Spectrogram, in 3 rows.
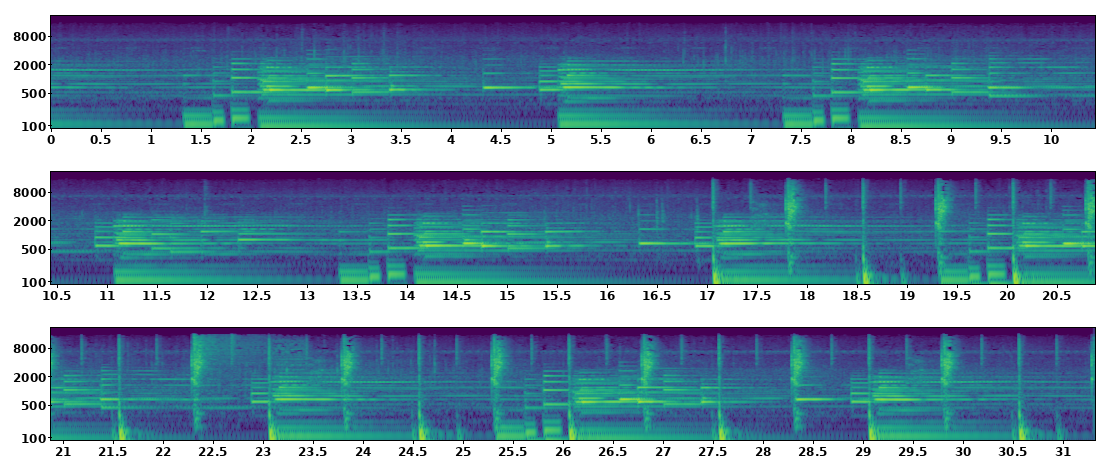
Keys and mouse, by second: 0.0-0.4 typing, 0.9 Tab, 1.0 middle click, 1.2 Tab, 1.7 Tab, 2.2 middle click, 2.8 Tab, 2.9 middle click, 3.1 middle click, 3.2 Tab, 3.4 middle click, 3.9 shift+middle click, 4.2-7.5 typing, 4.3 ctrl+z, 4.3 middle click, 4.4 middle click, 4.5 click, 5.1 click, 5.1 ctrl+z, 5.4 middle click, 5.6 shift+middle click, 5.9 shift+middle click, 6.1 click, 6.1 middle click, 6.7 click, 7.5 click, 7.5 shift+middle click, 9.2 click, 9.6 click, 10.0 click, 10.4-11.4 drag, 11.4 middle click, 11.8-15.8 typing, 12.4 ctrl+z, 13.4 ctrl+z, 13.7 shift+click, 13.9 shift+middle click, 14.2 click, 14.5 click, 14.7 shift+click, 15.0 middle click, 15.3 shift+click, 15.9 KP_Divide, 16.6 click, 16.8 shift+e, 16.9 f, 17.0 shift+click, 17.2 shift+middle click, 17.4 middle click, 17.7 middle click, 18.8 click, 19.4 click, 19.7 e, 20.0 click, 20.5 middle click, 20.9-31.1 typing, 21.0 click, 21.4 click, 21.5 click, 21.7 ctrl+z, 21.9 click, 22.2 middle click, 22.4 ctrl+z, 22.5 ctrl+z, 22.5 shift+click, 23.0 right click, 23.2 shift+click, 23.4 click, 23.7 shift+click, 23.8 shift+middle click, 24.5 click, 25.0 shift+click, 25.2 shift+middle click, 25.4 shift+click, 26.2 shift+click, 26.6 shift+click, 26.8 shift+click, 27.4 click, 28.2 click, 28.7 KP_Divide, 29.0 KP_Divide, 29.7 ctrl+a, 29.7 shift+middle click, 29.9 click, 30.0 click, 30.2 shift+click, 30.4 middle click, 30.6 middle click, 30.8 shift+click.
